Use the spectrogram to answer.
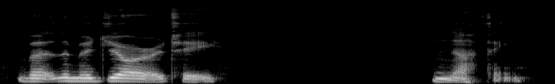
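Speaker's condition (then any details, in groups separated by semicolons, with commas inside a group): Functional neurological disorder; post-vaccine onset, earlier essential tremor; cannot walk properly today; cannot talk properly today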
